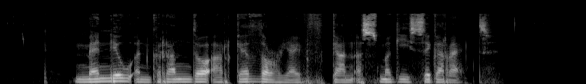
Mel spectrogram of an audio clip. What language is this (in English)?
Welsh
